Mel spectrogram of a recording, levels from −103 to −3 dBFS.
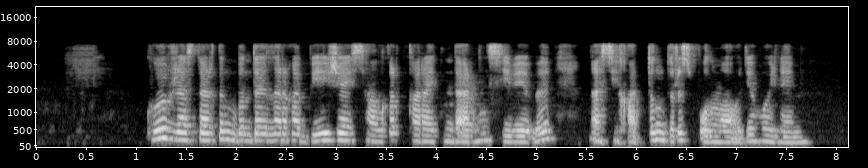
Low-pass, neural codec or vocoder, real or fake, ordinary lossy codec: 7.2 kHz; none; real; none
